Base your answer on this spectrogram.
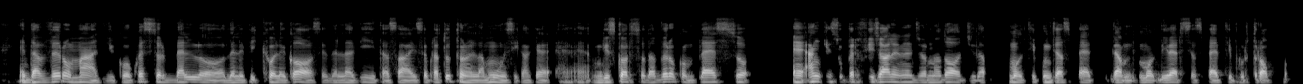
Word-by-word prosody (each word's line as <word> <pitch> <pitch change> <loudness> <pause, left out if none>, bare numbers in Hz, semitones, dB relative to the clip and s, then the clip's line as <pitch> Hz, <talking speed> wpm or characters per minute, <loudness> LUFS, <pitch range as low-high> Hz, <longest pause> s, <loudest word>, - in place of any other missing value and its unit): e 95 - +1
davvero 105 +7 +3
magico, 95 -4 -1
questo 125 +6 -1
è - - +2
il 100 - -7
bello 105 -3 +1
delle 95 0 -1
piccole 95 -1 0
cose, 90 -3 +1
della 95 0 -3
vita 95 -2 -5
sai, 90 0 0
soprattutto 115 +9 0
nella 95 -2 0
musica 95 -3 -2
che 90 0 -1
è - - -10
un 95 - -5
discorso 100 -1 +2
davvero 120 +6 +2
complesso 110 +2 0 0.4
e 105 0 +5
anche 130 -2 +2
superficiale 115 -1 +1
nel 105 0 -2
giorno 100 0 -3
d'oggi, 100 -3 +1
da 95 - -2 0.2
molti 100 -2 0
punti 100 -1 +2
aspet 95 - -1
da - - +3
mol - - +1
diversi - - +1
aspetti - - -1
purtroppo. - - -1
100 Hz, 170 wpm, -24 LUFS, 95-110 Hz, 0.4 s, e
